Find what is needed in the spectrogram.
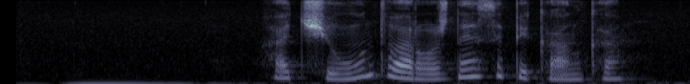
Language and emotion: Russian, positive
